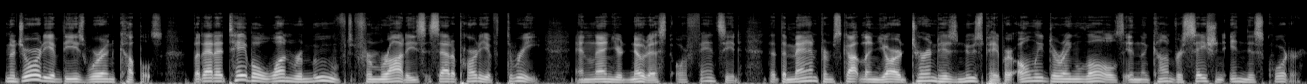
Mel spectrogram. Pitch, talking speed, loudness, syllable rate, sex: 130 Hz, 195 wpm, -18 LUFS, 5.7 syllables/s, male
